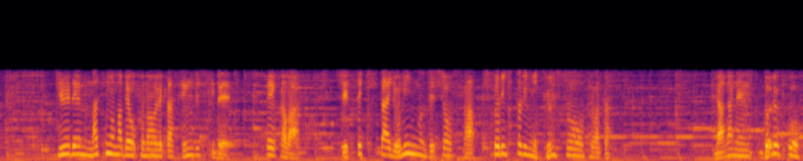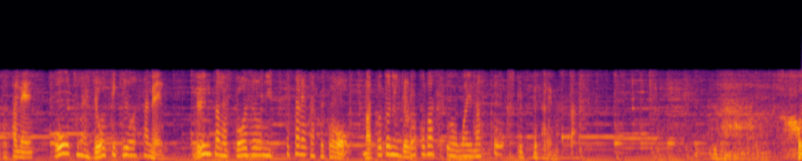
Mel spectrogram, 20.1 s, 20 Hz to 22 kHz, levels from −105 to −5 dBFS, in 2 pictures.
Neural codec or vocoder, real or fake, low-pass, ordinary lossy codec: codec, 32 kHz, 1.9 kbps, SNAC; fake; 3.6 kHz; none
